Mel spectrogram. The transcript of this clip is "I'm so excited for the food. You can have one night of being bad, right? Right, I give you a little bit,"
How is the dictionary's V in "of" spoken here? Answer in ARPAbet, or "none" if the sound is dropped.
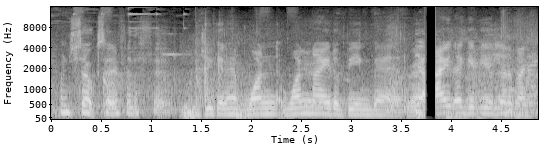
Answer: V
